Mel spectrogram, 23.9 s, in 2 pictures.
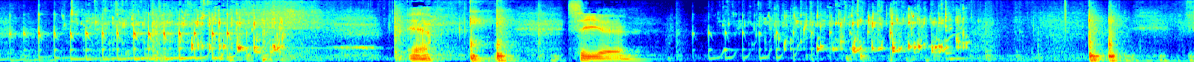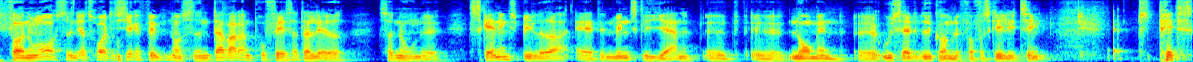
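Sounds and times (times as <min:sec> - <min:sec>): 
wine poured into a glass: 0:00.0 - 0:03.2, 0:07.0 - 0:10.0
speech: 0:04.1 - 0:04.4, 0:05.8 - 0:06.5, 0:12.1 - 0:23.8.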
